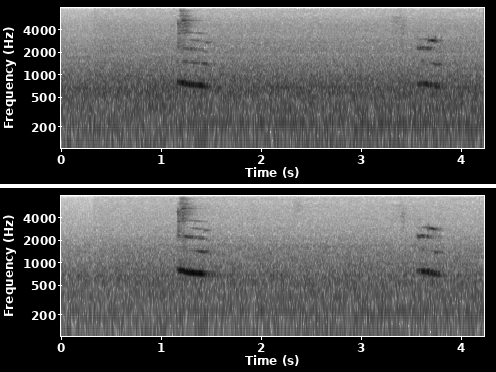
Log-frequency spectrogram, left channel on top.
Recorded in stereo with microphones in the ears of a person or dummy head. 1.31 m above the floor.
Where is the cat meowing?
20° right (ahead or behind), 1.5 m; by 3.8 s 25° left (ahead or behind), 1.2 m.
